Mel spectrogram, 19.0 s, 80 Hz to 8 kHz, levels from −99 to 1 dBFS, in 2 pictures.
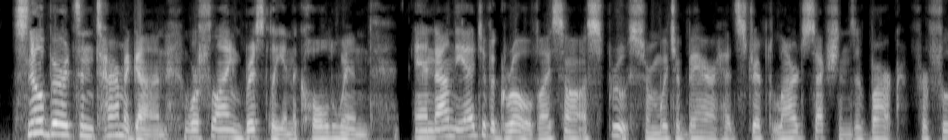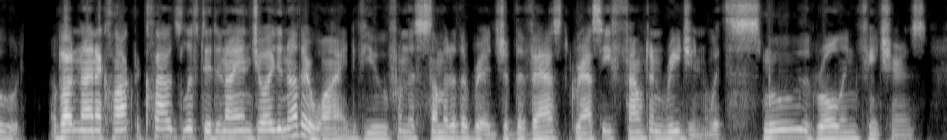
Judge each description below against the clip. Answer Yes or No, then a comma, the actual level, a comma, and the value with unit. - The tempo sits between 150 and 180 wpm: No, average, 195 wpm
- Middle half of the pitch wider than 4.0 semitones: No, average, 3.7 semitones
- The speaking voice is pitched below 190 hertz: Yes, low, 135 Hz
